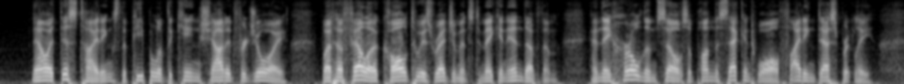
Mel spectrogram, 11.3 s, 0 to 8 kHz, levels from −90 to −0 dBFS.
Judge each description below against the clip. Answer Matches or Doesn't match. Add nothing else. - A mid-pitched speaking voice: Doesn't match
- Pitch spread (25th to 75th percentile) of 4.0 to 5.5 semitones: Doesn't match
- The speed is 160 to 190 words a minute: Matches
